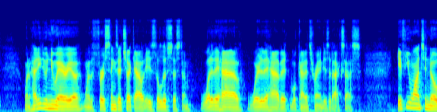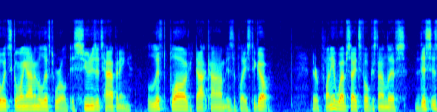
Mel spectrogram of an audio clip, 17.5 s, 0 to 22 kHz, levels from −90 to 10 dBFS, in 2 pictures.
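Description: A speech recording with no technical faults to report.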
